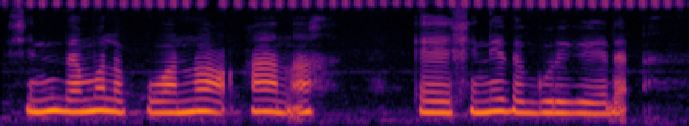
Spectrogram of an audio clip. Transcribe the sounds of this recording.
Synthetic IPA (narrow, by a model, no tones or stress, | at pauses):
ʃɪnːɪðɐmɐlɐb̚wɑːnɔːʕɑːnʔɐhʔɛːʃɪnːɪðɐɡʊɾɪɣɛːðɐ̰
